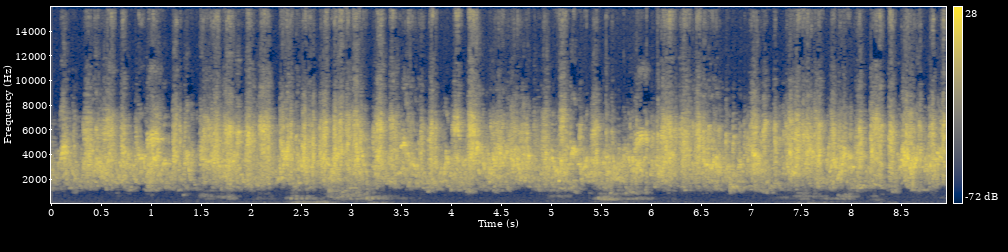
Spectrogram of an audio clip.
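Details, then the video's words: Several pet parakeets warbling nonstop in a dense, buzzy chorus of rapid chirps and twitters, with occasional low soft notes and a brief muffled knock, meant to keep a lonely budgie company. "No more lonely budgies. Pet parakeets encourage your bird to sing"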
